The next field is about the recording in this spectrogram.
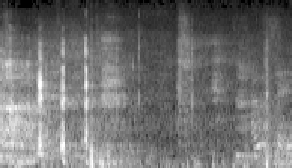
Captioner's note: audience laughing; laughing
